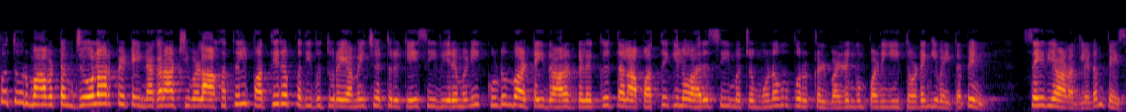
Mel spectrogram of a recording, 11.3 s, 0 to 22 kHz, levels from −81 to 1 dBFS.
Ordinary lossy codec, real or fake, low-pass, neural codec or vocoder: none; fake; 7.2 kHz; vocoder, 22.05 kHz, 80 mel bands, WaveNeXt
